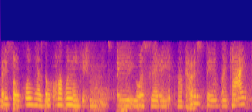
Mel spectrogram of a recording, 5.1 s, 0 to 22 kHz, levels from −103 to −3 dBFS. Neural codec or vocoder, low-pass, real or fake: codec, 44.1 kHz, 0.9 kbps, DAC; 5.4 kHz; fake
